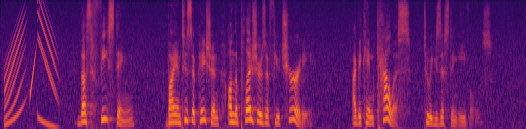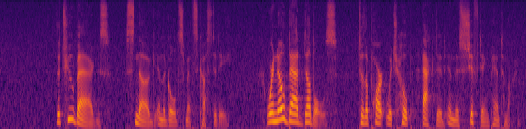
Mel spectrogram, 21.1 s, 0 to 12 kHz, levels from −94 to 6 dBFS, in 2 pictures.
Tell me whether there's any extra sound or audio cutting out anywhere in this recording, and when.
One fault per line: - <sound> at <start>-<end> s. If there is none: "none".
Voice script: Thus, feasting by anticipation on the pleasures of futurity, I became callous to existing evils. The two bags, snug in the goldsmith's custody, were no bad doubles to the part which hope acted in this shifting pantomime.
- chirp at 0.1-1.2 s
